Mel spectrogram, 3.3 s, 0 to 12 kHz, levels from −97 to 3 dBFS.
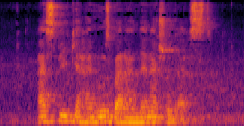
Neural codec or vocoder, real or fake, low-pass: none; real; 10.8 kHz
